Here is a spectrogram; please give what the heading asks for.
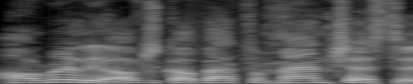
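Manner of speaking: lightly voiced chirpy streamer; light British accent. Storyteller voicing the streamer in light British. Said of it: "he's like".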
